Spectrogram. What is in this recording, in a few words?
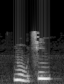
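"母亲", Mandarin Chinese; chinese flashcards; hsk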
